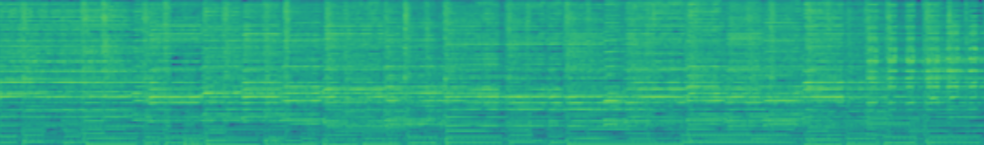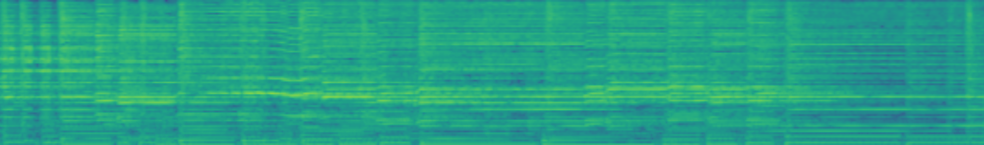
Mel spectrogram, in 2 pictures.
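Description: Harmonica solo over a steady guitar and bass backing: an instrumental break between the sung verses of a folk-style song.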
